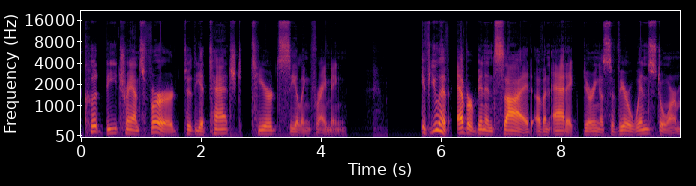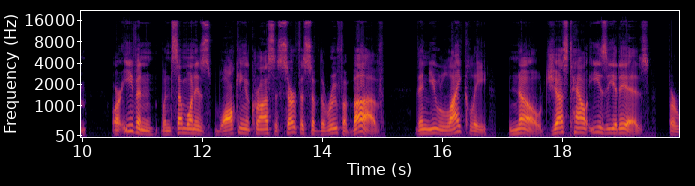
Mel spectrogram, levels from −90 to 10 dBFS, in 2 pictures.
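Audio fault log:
No fault to log for this audio.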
